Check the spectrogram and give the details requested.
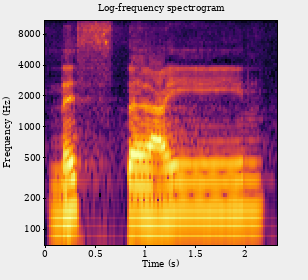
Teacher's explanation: sifat dari sin itu hamas, mengeluarkan desis.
